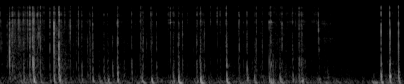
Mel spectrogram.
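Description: Long red acrylic nail tips scratch and tap clear plastic cling film stretched over a flat tile. The result is a dense run of quick, crinkly, bright crackles and soft taps with almost no ring, and a brief quiet gap before a final burst.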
